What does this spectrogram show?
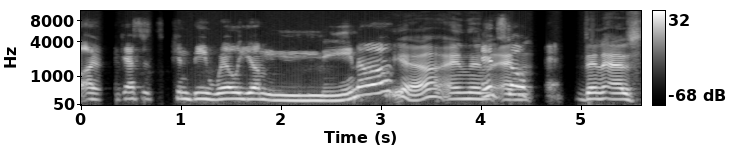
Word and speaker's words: Williamina: thought her name nay I assumed her name was William Nina but no it's William Mina okay like a female William it's not Willamina it's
